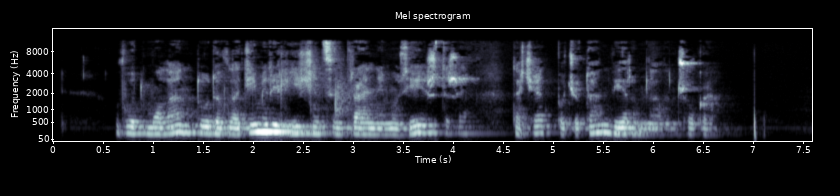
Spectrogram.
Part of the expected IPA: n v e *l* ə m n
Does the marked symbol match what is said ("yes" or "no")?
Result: no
